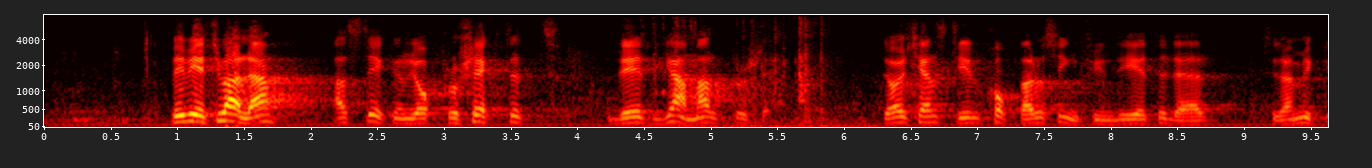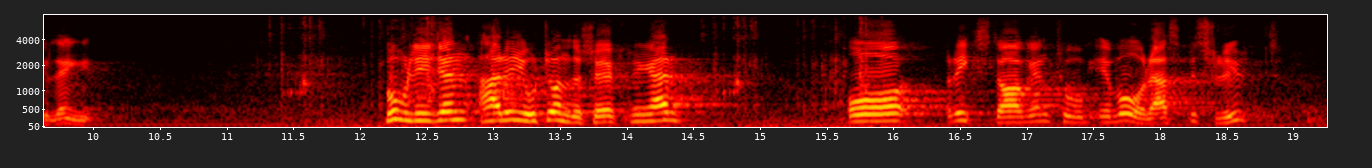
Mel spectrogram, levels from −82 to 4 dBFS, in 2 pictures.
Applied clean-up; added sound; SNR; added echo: none; Coin (dropping); 18 dB; none.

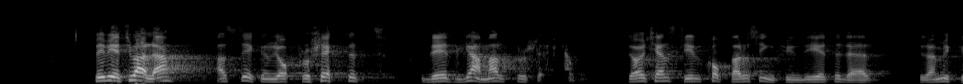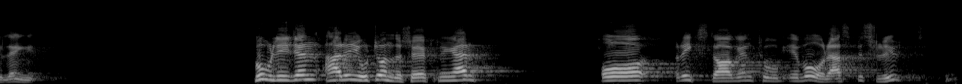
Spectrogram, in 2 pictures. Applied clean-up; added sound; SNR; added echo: neural mask model Resemble Enhance denoiser.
